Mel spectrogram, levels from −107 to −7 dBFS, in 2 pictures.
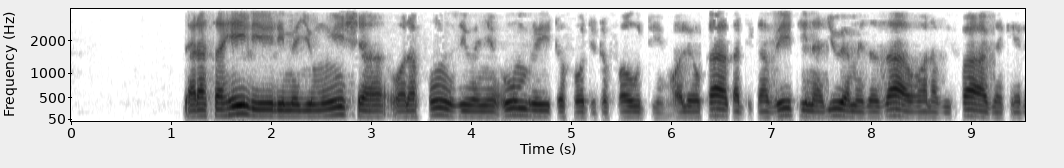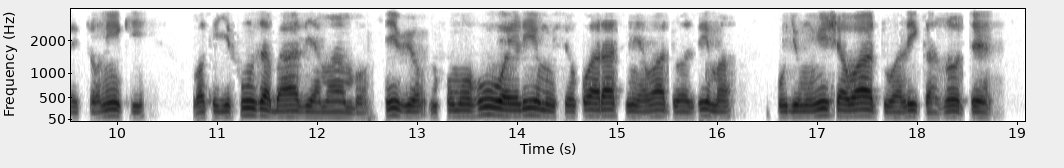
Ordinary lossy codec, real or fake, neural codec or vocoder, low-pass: AAC, 24 kbps; real; none; 3.6 kHz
